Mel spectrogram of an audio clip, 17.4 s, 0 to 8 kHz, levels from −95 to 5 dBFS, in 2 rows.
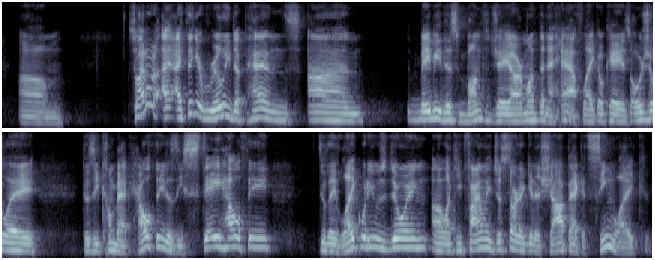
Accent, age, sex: American, 30-49, male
